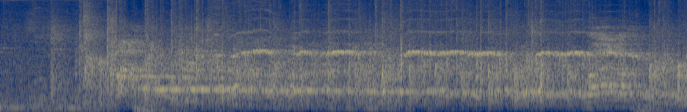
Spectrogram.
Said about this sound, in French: nous allons acclamer pour les parents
